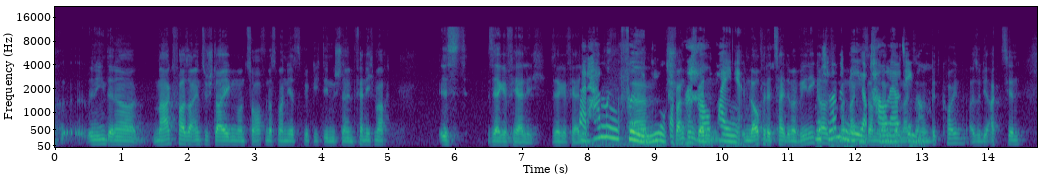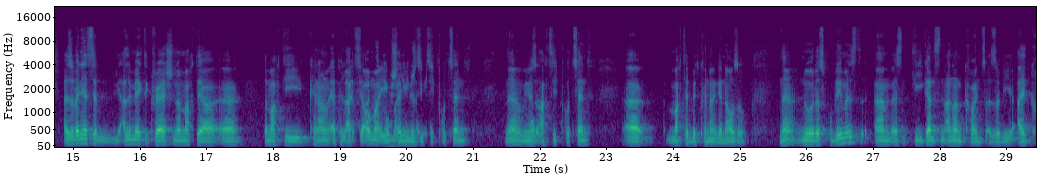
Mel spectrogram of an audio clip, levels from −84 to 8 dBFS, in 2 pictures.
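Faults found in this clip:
Echo leak, likely from incomplete echo cancellation at the far-end loudspeaker side. Residual echo is returned as a delayed copy of the speech: faint at 1.31–1.47, 2.35–4.01 and 4.99–5.23 s (224 ms delay, roughly 35–40 dB down); much louder at 19.17–21.02 and 21.85–22.75 s (272 ms delay, roughly 10–15 dB down).

Speech suppressed in double talk, likely the echo canceller mistaking overlapping talk for echo and attenuating both. The talker's level dips in pieces at 7.83–8.31, 8.9–10.01 and 10.71–13.11 s, by up to roughly 20 dB, with the longest losses in the last stretch.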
